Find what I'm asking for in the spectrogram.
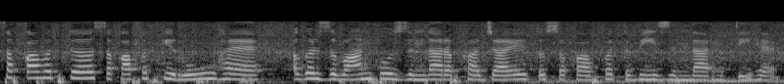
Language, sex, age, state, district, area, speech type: Urdu, female, 18-30, Uttar Pradesh, Muzaffarnagar, rural, spontaneous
